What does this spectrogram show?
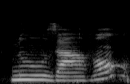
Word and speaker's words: nous avons: Here I'm pronouncing the S because the second word starts with a vowel. Nous avons, vous avez, ils ont, elles ont. The S becomes a Z and it attaches itself to the second word.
